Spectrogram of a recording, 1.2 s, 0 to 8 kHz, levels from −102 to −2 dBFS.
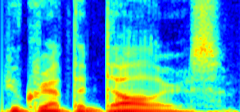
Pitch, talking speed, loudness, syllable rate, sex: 90 Hz, 200 wpm, -16 LUFS, 4.7 syllables/s, male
